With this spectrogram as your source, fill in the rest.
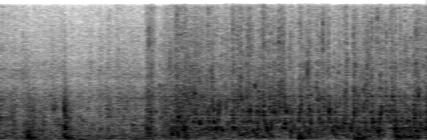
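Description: Water pours steadily into a metal basin and splashes.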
